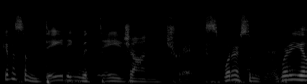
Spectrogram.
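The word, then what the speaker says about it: Dejuan: And he's like, Hey, bitch, you be blacking on my name. Hey, you know what's crazy? Somebody mispronounced my name while I was hitting it, too. Oh, yeah. She said it just the way you said it, nigga. Yeah? What did she yell? Beetlejuice? Yeah. Yeah. She was like, ooh, Dejan. And I was like, You're like, it's Dejan. Yeah. It's Dejan, bitch. It's Dejan. Spell it.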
